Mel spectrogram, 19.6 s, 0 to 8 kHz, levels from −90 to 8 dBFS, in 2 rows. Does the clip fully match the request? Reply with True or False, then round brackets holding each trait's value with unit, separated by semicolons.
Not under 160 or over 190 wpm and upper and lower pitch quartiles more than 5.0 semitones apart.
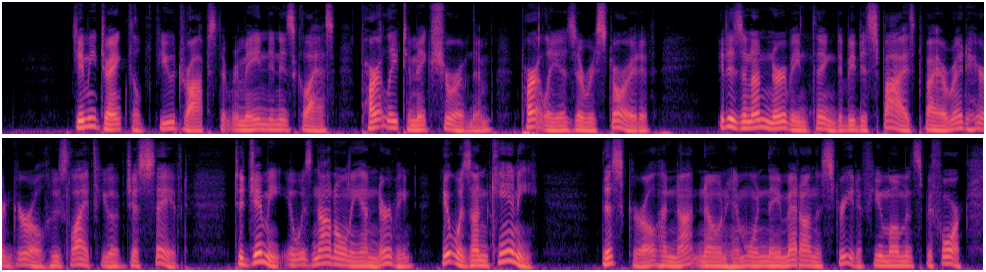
False (200 wpm; 5.5 semitones)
